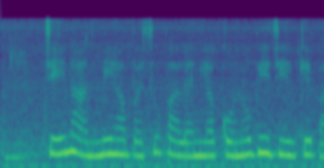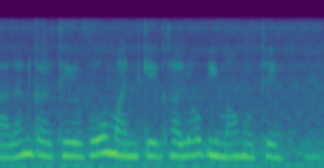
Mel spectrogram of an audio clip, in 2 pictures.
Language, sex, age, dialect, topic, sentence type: Chhattisgarhi, female, 18-24, Central, banking, statement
